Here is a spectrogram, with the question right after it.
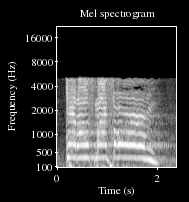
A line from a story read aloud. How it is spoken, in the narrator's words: screamed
